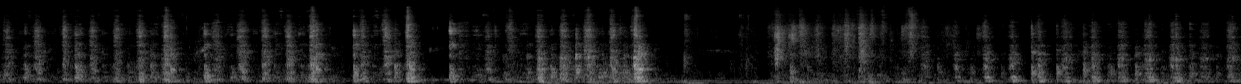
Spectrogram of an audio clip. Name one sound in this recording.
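A blade shaves wood in quick, rasping strokes.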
